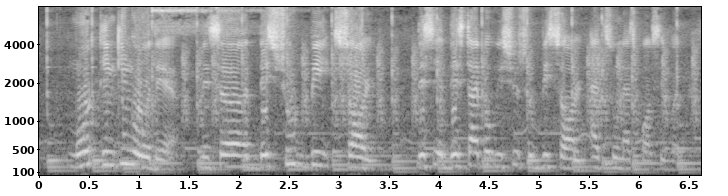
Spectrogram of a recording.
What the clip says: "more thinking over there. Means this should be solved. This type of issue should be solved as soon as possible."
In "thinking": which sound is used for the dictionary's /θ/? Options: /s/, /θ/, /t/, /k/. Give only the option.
/t/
